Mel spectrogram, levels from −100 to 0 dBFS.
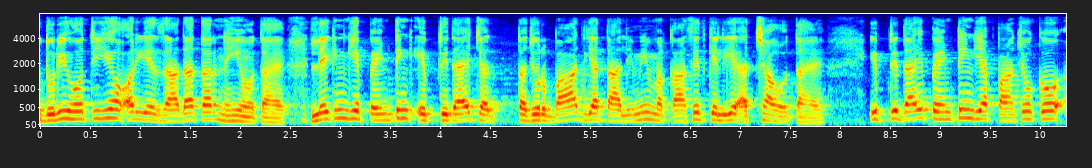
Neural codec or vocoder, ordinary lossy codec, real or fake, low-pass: none; none; real; 7.2 kHz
